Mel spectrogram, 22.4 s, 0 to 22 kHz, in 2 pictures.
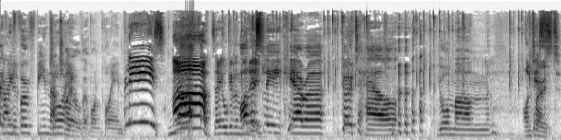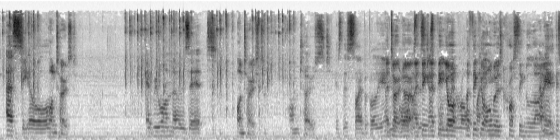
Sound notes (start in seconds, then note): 7.6 laughs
